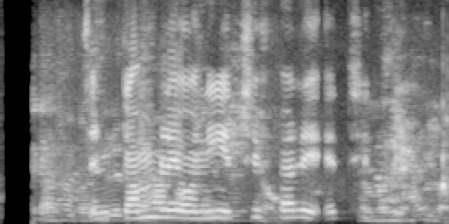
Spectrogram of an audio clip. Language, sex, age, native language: Icelandic, other, 13, Icelandic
